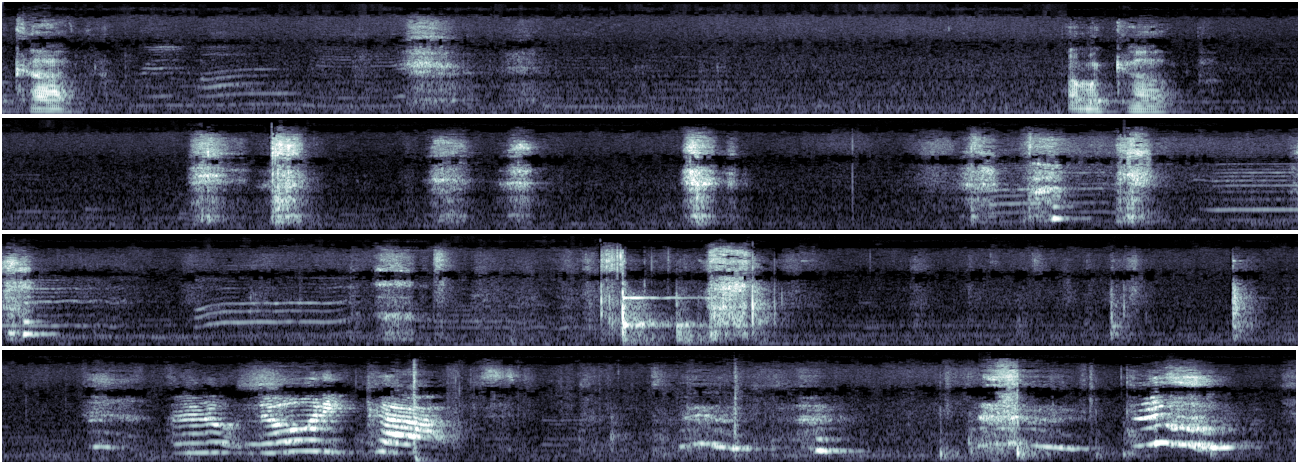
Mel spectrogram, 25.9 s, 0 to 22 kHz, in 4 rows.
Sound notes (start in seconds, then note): 2.4 gentle music; 7.8 Pat sobbing; 11.3 gentle music; 24.2 sobbing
